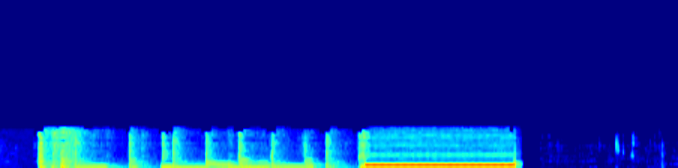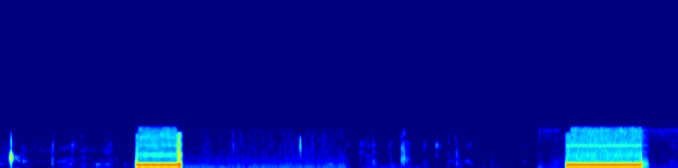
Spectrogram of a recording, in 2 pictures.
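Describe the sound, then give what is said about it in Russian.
Telephone line tones while a call is being connected: a burst of choppy, varied tones, then three steady beeps separated by long silent gaps. The first beep is about two seconds long, the others shorter. “Оставайтесь на линии. Соединяю вас.”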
